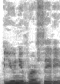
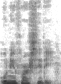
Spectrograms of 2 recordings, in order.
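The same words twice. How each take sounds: First: The word begins with a y sound. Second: The word begins with a plain vowel sound. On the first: The speaker calls it right. "sounds like Y" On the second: The speaker calls it wrong. "not U"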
